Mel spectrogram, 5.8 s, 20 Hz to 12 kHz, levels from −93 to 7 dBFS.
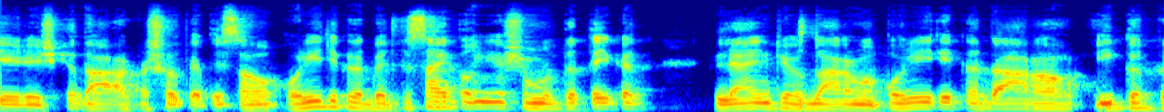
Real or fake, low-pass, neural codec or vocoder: fake; 10.8 kHz; codec, 24 kHz, 1 kbps, SNAC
